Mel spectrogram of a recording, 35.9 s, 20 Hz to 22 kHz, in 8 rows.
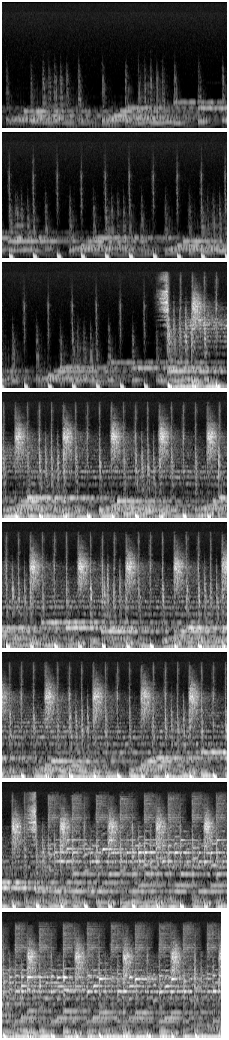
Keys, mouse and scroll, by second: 0.3 middle click, 2.4 click, 7.7 click, 8.4 click, 9.1 right click, 11.7 click, 12.5 F2, 17.3 click, 17.9 click, 18.2 right click, 19.9 click, 21.6 click, 22.9 click, 23.8 click, 24.2 right click, 26.2 click, 26.7 F2, 29.1 click, 30.7 click.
